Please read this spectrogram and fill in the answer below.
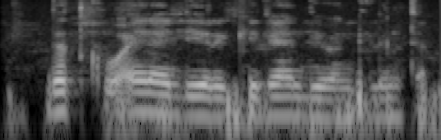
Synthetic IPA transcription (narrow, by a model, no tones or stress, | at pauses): d̪ɐt̪kʰuʔa̰jnadiːɾɐkidandiwɐŋɡɪlɪnta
